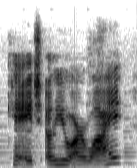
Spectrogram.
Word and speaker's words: Khoury: So I'm not sure if they really count in this scenario, but that's Cecilia Ahern and Jessica Khoury, I think is how you say her last name. Khoury.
